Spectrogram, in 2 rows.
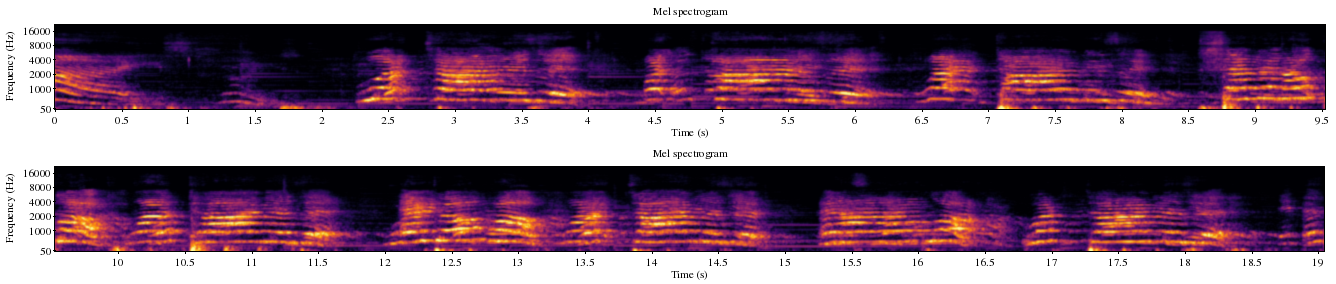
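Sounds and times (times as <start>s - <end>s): music accompaniment: 0.0s - 19.0s
children singing: 2.3s - 19.0s.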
